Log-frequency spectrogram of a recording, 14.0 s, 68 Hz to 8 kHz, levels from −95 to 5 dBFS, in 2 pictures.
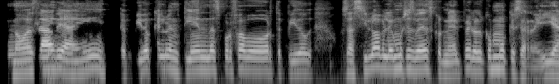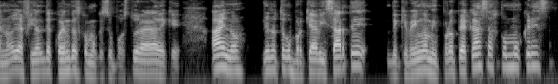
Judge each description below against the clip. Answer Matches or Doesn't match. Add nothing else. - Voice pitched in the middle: Matches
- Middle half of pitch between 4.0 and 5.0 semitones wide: Doesn't match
